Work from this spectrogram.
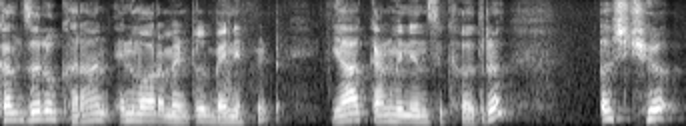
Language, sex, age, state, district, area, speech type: Kashmiri, male, 45-60, Jammu and Kashmir, Ganderbal, urban, spontaneous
